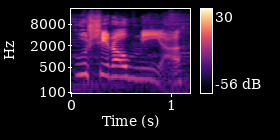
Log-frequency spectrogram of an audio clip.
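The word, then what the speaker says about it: Ushiromiya: The first part is my family name, Ushiro Mia. That's a fairly plausible Japanese pronunciation so far.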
